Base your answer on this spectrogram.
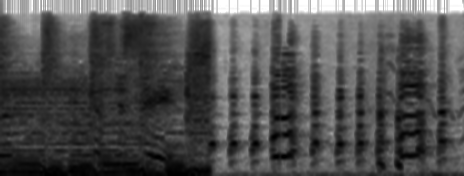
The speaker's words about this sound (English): Whoa. Chicken music. What's chicken music? Chicken music is like when chickens sing songs, like for.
